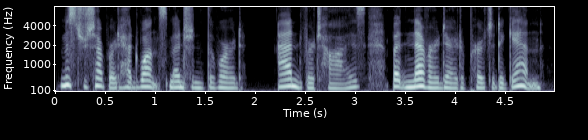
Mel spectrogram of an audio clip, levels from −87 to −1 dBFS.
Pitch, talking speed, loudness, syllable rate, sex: 195 Hz, 170 wpm, -21 LUFS, 5.6 syllables/s, female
